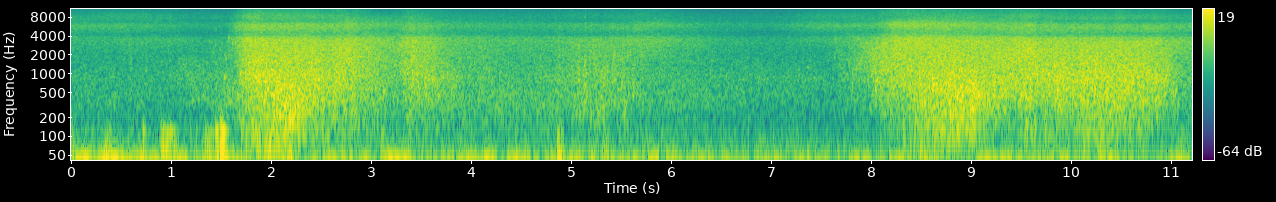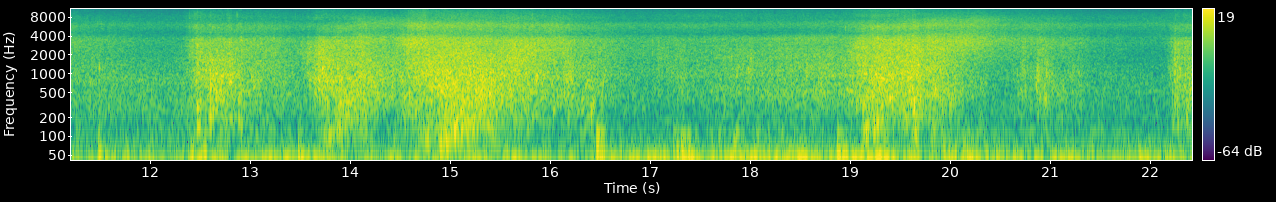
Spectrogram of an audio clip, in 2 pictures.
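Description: Small sea waves breaking and washing up onto a sandy beach, the surf swelling and ebbing every few seconds, with some wind on the microphone.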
